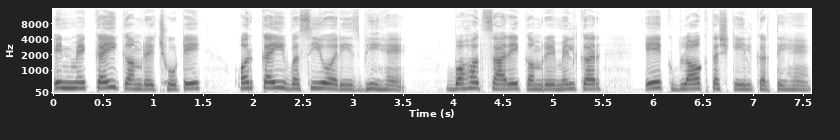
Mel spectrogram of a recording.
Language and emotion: Urdu, neutral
